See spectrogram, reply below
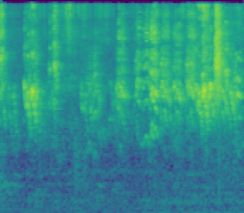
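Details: Small birds chattering as they are fed: thin, high chirps and tweets rising and falling in loose clusters over a faint low hum.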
